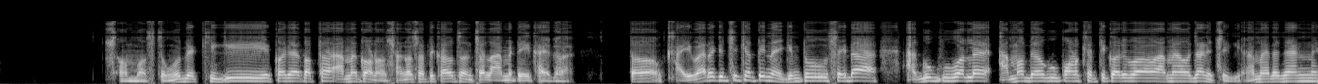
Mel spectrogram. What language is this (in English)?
Odia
